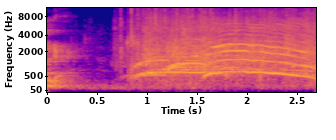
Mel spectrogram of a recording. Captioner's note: audience cheering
